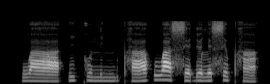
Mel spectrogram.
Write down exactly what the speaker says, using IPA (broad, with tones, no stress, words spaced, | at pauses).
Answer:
waː˨ | i˨ ku˨ni˨ŋi˨ pʰa˨˦ | wa˦˨ se˨ɗɪ˨ lɪ˦sɪ˦pʰã˨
